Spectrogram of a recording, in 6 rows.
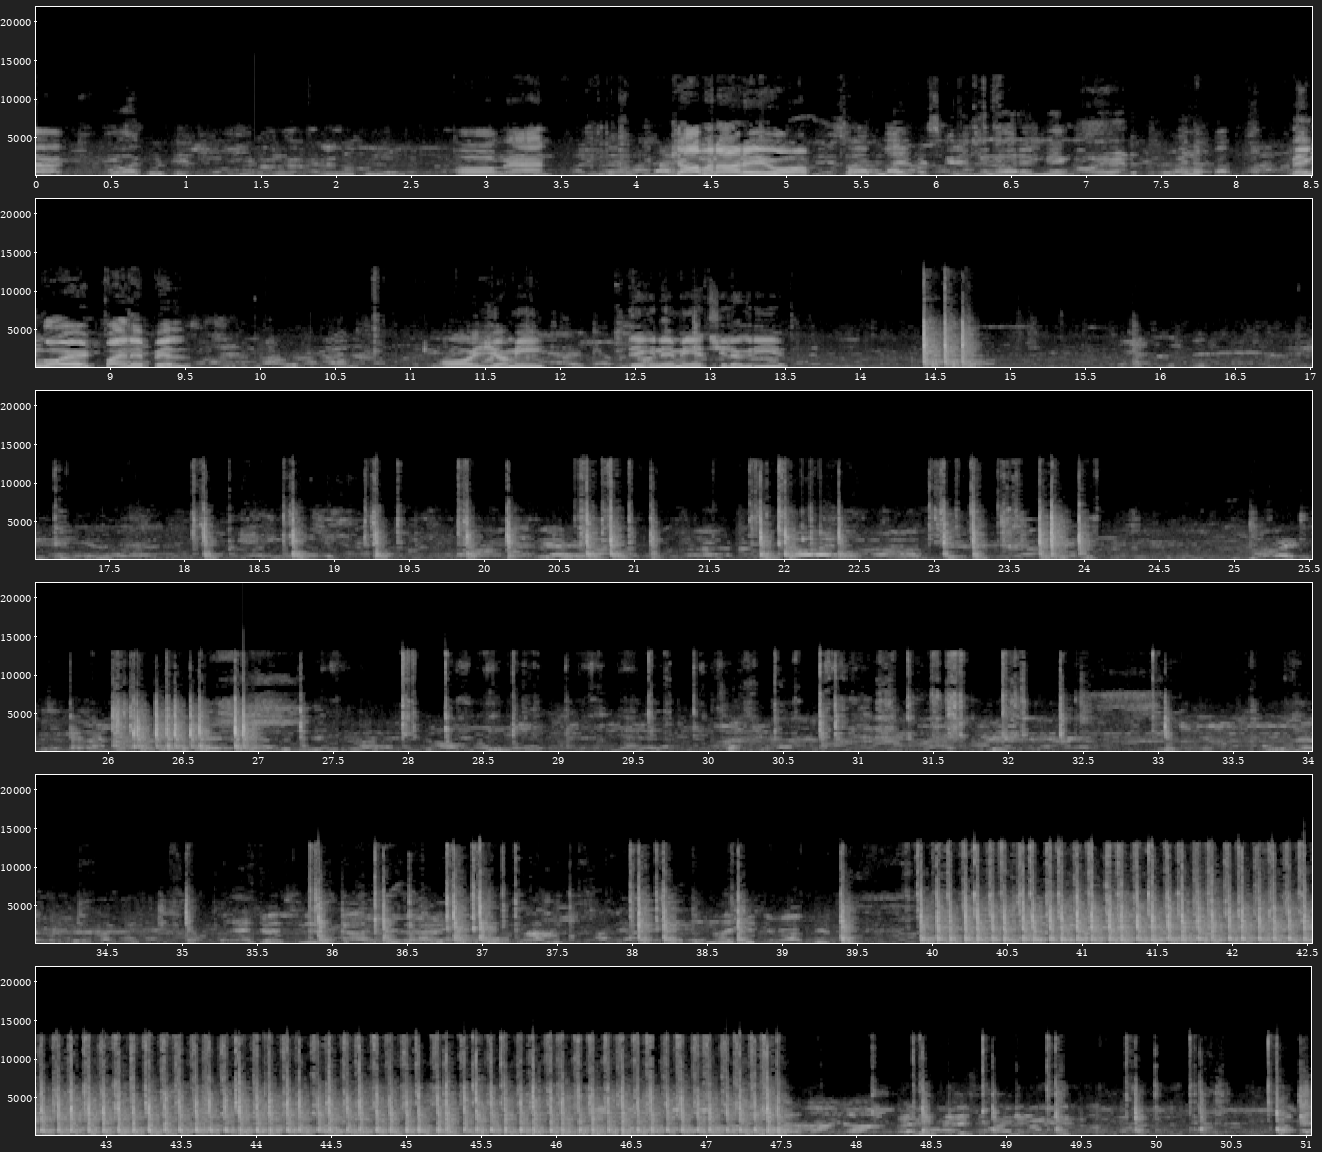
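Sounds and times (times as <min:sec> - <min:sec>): spatulas chopping on metal plate: 0:18.0 - 0:21.2
metal spatulas chopping and scraping: 0:29.9 - 0:33.2.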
